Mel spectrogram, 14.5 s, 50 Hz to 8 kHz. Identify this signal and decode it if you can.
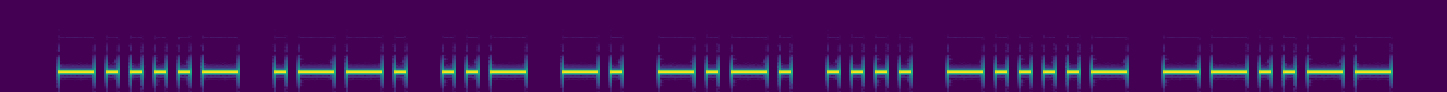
Morse code, heard as a keyed tone, about 10 wpm, 700 Hz. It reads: -PUNCH-,
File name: Book One / 01-Chapter 1 - 10 WPM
